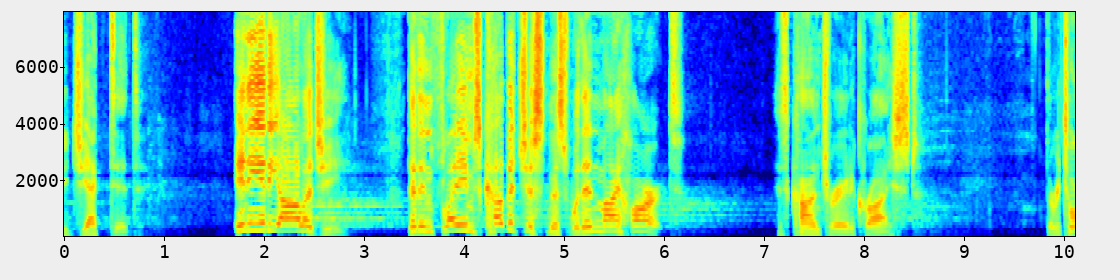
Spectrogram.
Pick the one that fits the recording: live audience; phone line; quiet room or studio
live audience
